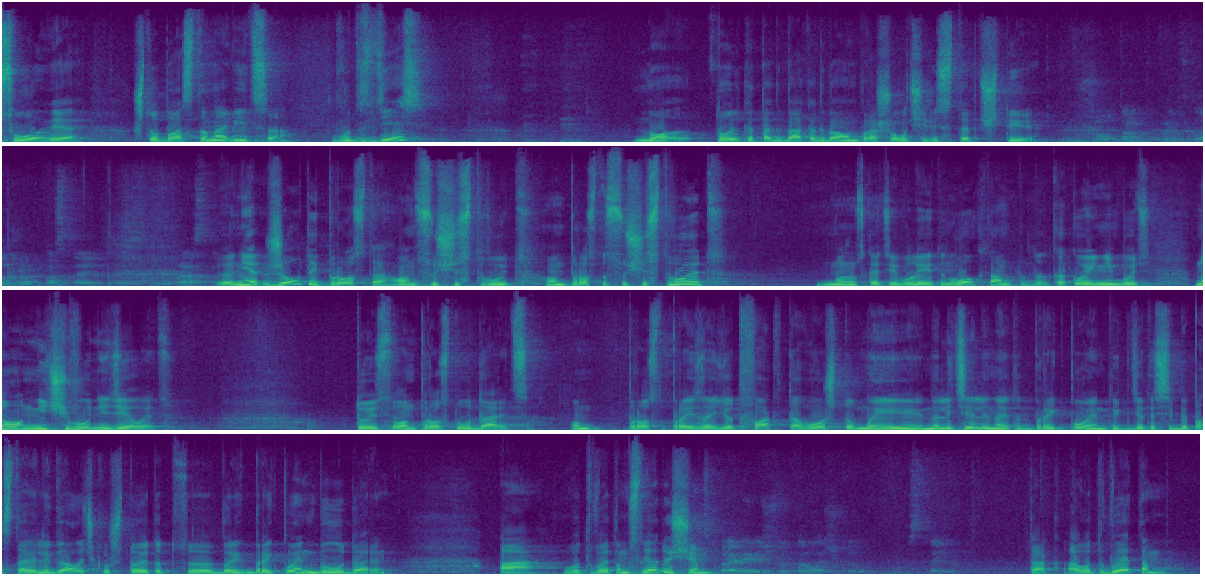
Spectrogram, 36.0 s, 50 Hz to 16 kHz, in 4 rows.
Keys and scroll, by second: 33.6 super+F8.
